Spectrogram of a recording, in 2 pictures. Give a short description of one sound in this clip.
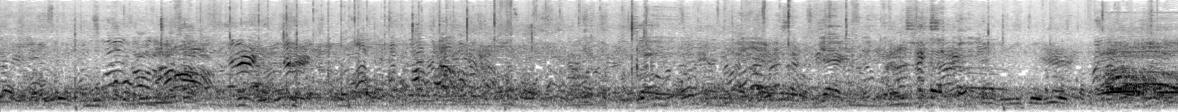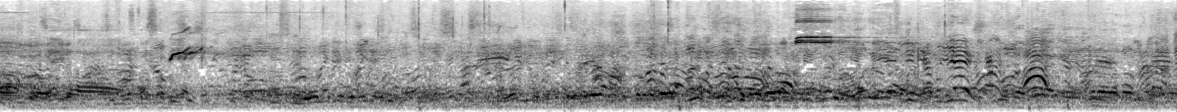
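Men shout to each other across an open outdoor pitch.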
